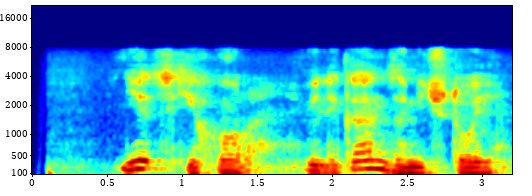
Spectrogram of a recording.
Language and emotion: Russian, sad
